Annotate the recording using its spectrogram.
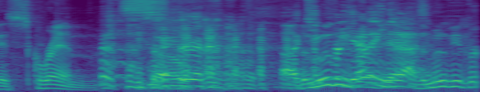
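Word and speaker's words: Skrull: It's the proper way to say it is Scrim.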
